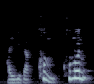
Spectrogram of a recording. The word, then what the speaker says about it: 달리다굼: 굼은 쿰. 원래 발음은 쿰이거든. 달리다 쿰은 일어나라 이런 뜻이에요.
